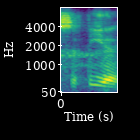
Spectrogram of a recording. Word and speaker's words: Sophia: Pronounced Sophia in Greek, and there are different pronunciations in other languages for the same goddess.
